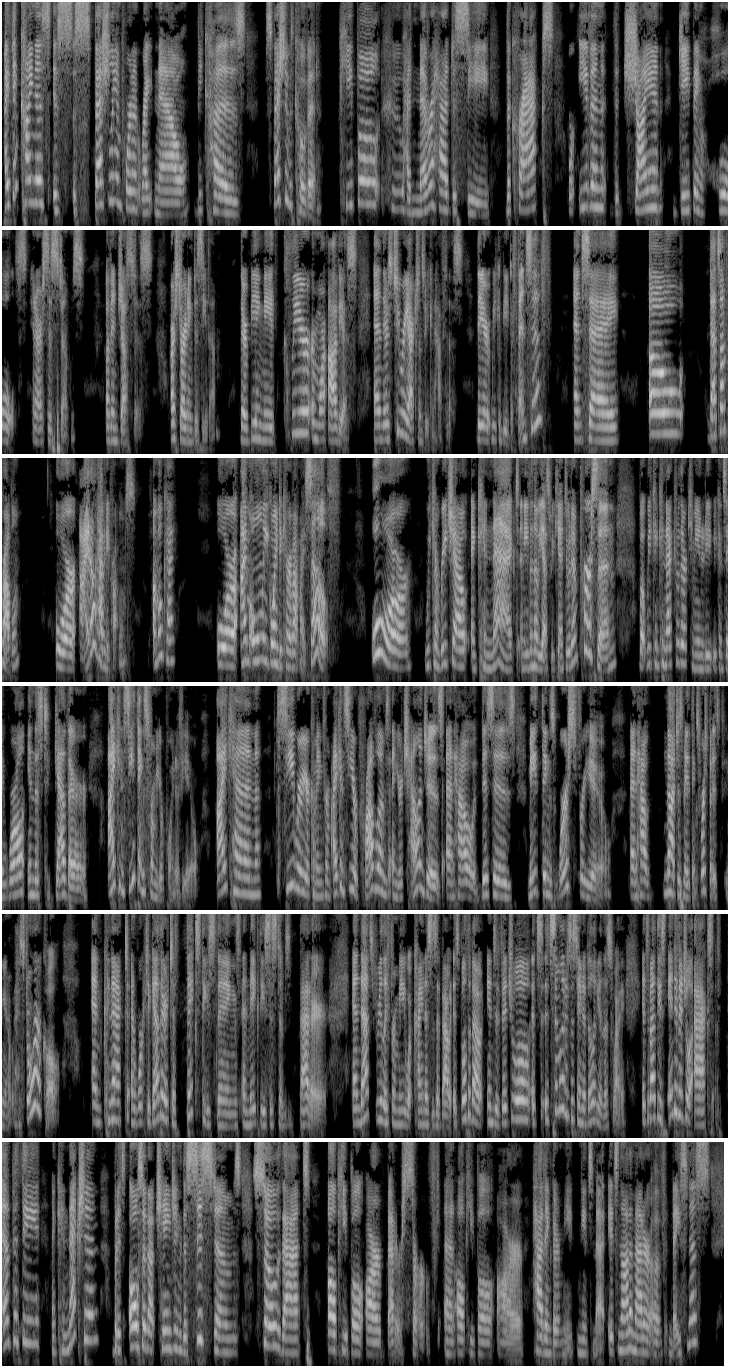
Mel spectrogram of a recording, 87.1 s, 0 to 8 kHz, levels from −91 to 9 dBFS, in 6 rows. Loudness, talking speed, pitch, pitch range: -20 LUFS, 160 wpm, 220 Hz, 190-280 Hz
